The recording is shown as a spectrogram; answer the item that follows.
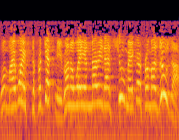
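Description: Putting on a character voice, a man talks fast at an extremely high pitch with a bright, sharp tone and lively intonation.

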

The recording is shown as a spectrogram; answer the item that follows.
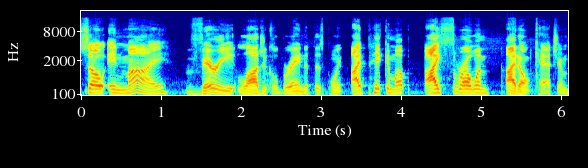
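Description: A man's fairly slow, fairly high voice with a bright, sharp tone, vocal fry, very wide pitch swings and big swings in loudness, in a dry, close sound with no echo on a very clean recording with a silent background. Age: 20s. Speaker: soccer goalkeeper. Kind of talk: casual chat.

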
